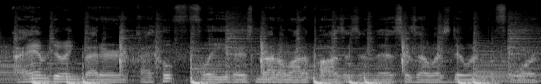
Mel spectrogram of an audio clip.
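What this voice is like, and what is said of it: Hoarse, strained voice. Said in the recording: “I can feel it in the back of my throat right now. I'm getting kind of hoarse.”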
